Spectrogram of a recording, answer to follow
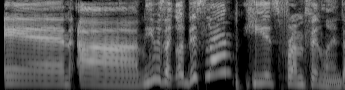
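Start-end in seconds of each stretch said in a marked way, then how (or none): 1.8-2.4 put-on high, questioning stab at a Finnish accent; attempted Finnish accent. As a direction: imitate a surprised Finn, accent barely there. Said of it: "I can't do the accent".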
